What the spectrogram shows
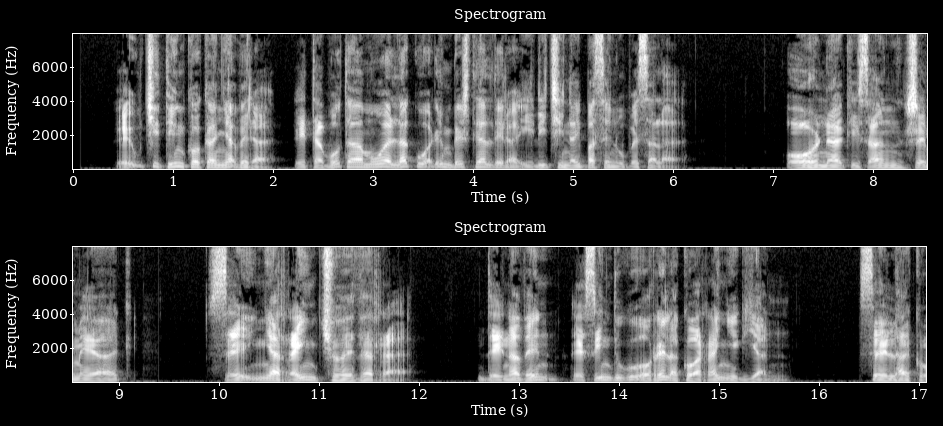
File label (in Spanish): locutor euskera mayor senior basque voiceover, Voz de mayor; locutor vasco; Escena Digital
